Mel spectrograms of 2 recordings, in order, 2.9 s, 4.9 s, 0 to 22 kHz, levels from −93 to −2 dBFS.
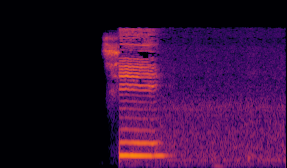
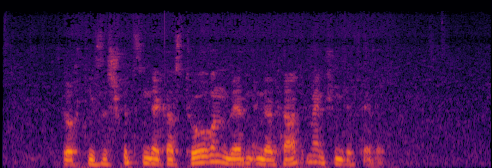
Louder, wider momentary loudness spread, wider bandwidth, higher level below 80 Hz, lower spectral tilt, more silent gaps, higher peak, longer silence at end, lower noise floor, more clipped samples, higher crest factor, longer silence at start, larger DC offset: first, -29 LUFS vs -34 LUFS; first, 24 LU vs 11 LU; second, 11.5 kHz vs 16.5 kHz; second, -70 dBFS vs -62 dBFS; second, -0.5 dB/octave vs -6.5 dB/octave; neither; about the same, -16 dBFS vs -18 dBFS; second, 0 s vs 1 s; first, under -90 dBFS vs -60 dBFS; neither; about the same, 20 dB vs 18 dB; first, 1.05 s vs 0.65 s; neither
